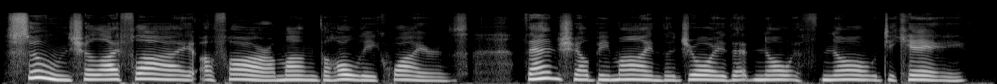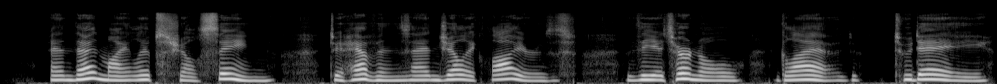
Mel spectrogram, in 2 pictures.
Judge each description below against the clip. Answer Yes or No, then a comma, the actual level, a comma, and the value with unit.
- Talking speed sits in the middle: No, slow, 100 wpm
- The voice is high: Yes, high, 205 Hz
